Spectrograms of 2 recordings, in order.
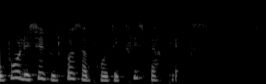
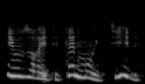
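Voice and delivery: higher, loud sarcastic jab; ironic; 7 semitones higher, 8 dB louder, faster than usual. Acted. Wife mocking her husband's usefulness, ironically. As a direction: tease with mock admiration. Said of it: "ironisa sa femme".

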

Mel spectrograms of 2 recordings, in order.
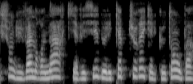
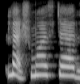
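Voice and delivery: loud, high sharp order; exclaiming; 7 semitones higher, 6 dB louder, slower than usual. A narrator's reading. Borde ordering Scad off his ankle, loud exclamation. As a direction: cry out at being bitten. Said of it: "s'exclama Borde".

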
